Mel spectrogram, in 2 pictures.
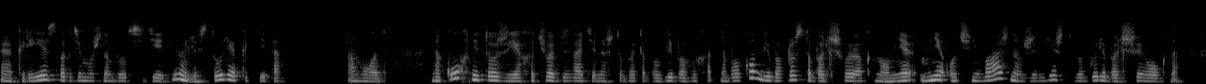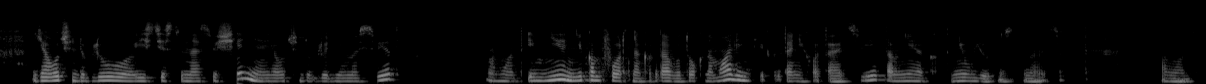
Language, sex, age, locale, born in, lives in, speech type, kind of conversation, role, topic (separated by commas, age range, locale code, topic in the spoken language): Russian, female, 40-44, ru-RU, Ukraine, Spain, conversation, unstructured, none, Как вы представляете себе идеальный момент, когда достигнете своей цели?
